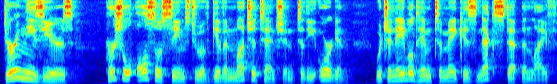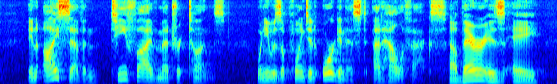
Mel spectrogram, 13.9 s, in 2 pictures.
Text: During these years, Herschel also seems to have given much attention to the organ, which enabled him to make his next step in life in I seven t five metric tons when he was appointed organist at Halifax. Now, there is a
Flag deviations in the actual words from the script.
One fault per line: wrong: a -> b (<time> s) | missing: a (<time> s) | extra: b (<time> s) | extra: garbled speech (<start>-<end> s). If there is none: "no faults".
no faults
